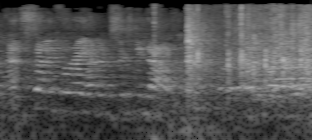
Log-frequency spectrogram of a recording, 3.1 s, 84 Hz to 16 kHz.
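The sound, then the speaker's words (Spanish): A man's voice speaks over a murmuring crowd at an art auction, then the bidders break into steady, dense applause as the painting Girl with Balloon sells for about 1 million euros; the applause builds and keeps going, loud and continuous, with the talking buried beneath it. “Y de todos los que participaban en la subasta, empiezan, después de aplaudir, que lo hemos escuchado, empiezan a quedarse perplejos”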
